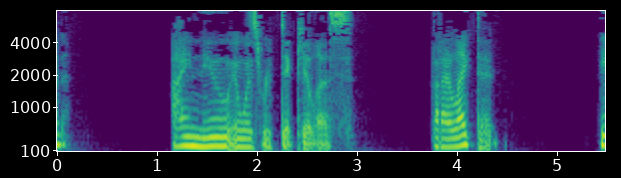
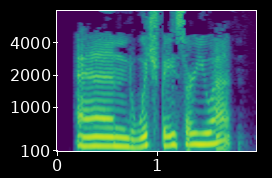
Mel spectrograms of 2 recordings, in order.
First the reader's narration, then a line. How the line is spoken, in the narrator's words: he asked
